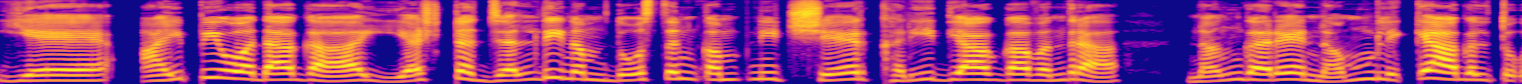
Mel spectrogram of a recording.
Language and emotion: Kannada, surprised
